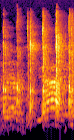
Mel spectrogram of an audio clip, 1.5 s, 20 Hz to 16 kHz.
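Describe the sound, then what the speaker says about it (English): Two people clapping in a church, a short, faint patter of a few hand claps with slightly uneven rhythm, heard from a distance. "2 people clapped."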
